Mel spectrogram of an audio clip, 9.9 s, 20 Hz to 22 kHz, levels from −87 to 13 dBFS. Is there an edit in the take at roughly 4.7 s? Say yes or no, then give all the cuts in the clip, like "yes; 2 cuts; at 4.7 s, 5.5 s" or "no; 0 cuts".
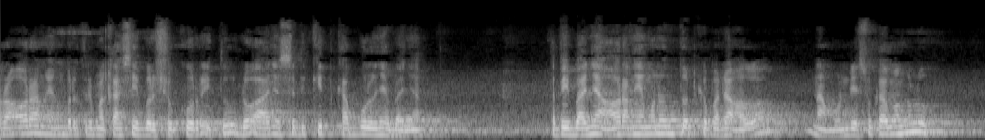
no; 0 cuts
